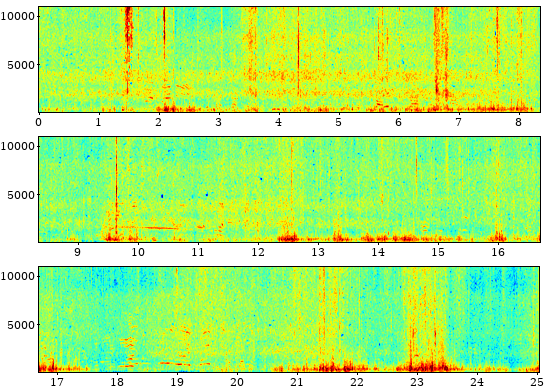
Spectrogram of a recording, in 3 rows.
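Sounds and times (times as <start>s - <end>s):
wind buffeting microphone: 0.0s - 25.0s
distant shouts: 9.2s - 12.0s, 17.5s - 20.4s.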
